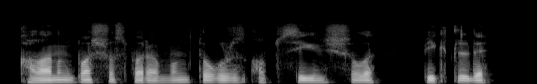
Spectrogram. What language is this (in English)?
Kazakh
